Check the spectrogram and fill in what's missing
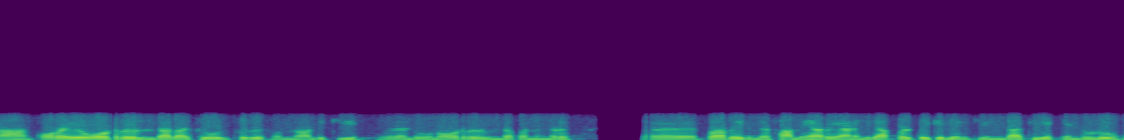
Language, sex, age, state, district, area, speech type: Malayalam, female, 60+, Kerala, Wayanad, rural, conversation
